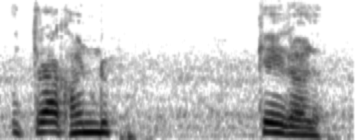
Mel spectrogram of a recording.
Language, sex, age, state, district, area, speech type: Gujarati, female, 18-30, Gujarat, Ahmedabad, urban, spontaneous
